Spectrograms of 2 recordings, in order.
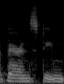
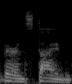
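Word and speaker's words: Berenstain: as berenstein it's not they're not the berenstein bears they're the berenstein bears oh well then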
